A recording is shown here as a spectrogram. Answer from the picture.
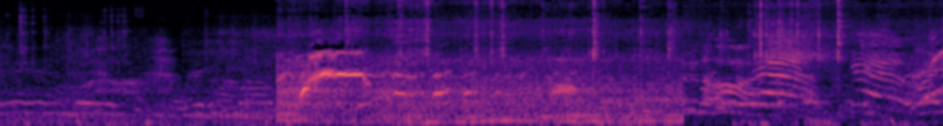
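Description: People's voices calling out and talking, indistinct, with a louder exclamation about two seconds in and more voices near the end.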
